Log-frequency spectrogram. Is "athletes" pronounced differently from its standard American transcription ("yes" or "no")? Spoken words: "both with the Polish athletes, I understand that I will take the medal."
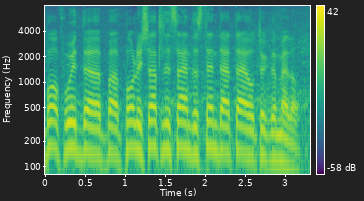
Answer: yes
